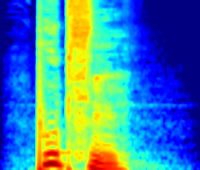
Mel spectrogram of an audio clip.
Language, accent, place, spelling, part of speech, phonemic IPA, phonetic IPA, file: German, Germany, Berlin, pupsen, verb, /ˈpuːpsən/, [ˈpuːpsn̩], De-pupsen.ogg
- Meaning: to fart (to emit flatulent gases), to pass wind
